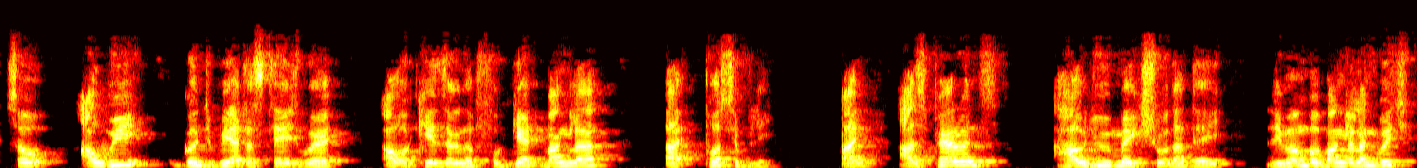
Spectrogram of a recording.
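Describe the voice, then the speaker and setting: British guy, middle aged, high forceful voice, explains stuff earnestly in an interview, keeps asking questions. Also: fairly even intonation, moderate pace. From United Kingdom. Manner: rhetorical questions, tags points with "right?". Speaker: interview guest, school principal.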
